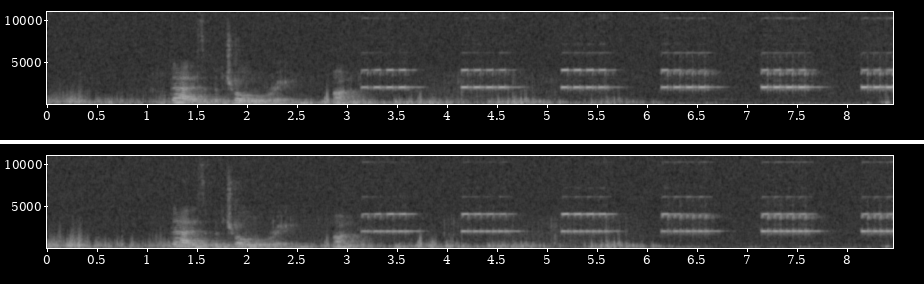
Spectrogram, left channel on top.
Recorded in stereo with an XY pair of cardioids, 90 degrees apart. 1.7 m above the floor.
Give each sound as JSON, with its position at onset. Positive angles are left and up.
{"t": 1.2, "sound": "a woman speaking", "azimuth_deg": 35, "distance_m": 7.5}
{"t": 3.1, "sound": "an alarm clock", "azimuth_deg": 35, "distance_m": 6.5}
